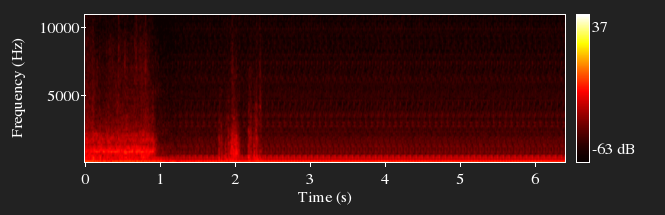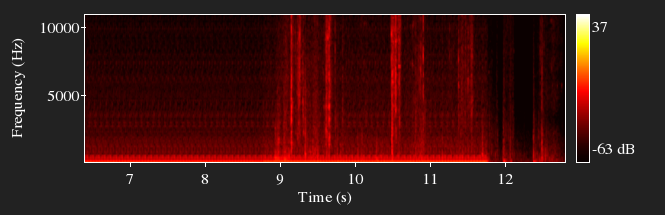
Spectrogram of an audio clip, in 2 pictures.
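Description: A vehicle engine idles with a steady hum.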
